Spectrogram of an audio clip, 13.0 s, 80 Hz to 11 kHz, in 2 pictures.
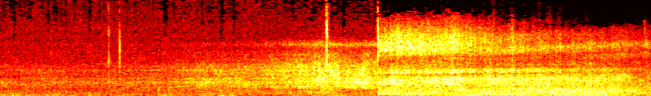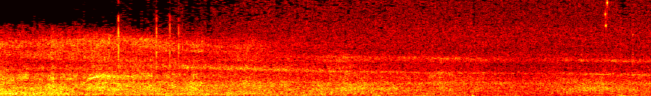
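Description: F-15J fighter jets on landing approach with gear down, their twin turbofan engines giving a steady rushing noise with a high whine. About four seconds in, the sound suddenly grows louder for a couple of seconds, then eases off while the whine falls slowly in pitch.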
